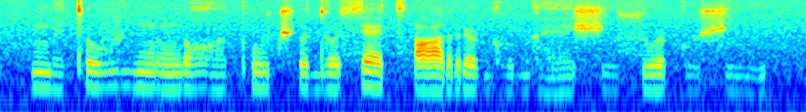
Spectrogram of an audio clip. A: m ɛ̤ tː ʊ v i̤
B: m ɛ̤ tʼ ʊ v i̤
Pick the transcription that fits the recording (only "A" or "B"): B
